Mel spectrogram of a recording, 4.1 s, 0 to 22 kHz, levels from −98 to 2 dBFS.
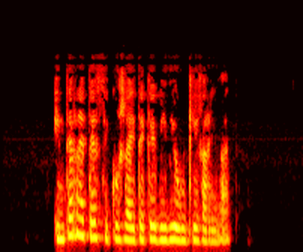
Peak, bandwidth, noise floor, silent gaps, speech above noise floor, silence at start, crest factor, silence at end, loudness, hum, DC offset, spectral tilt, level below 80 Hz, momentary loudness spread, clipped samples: -6 dBFS; 7.8 kHz; -85 dBFS; none; 62 dB; 0.75 s; 18 dB; 1 s; -24 LUFS; none; under 0.1%; -6 dB/octave; -72 dBFS; 9 LU; under 0.1%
